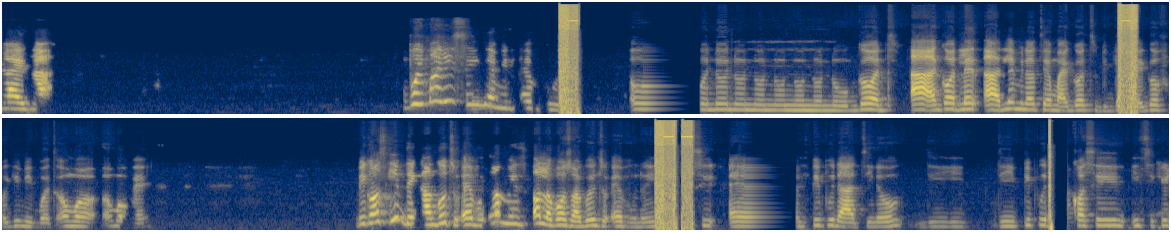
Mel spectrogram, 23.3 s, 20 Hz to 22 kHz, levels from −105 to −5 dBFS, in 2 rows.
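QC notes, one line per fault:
5.57–5.76 s, 11.16–11.35 s, 18.20–18.57 s, 22.14–22.33 s: uninitialised buffer. Each is a sudden, loud burst of harsh digital noise that replaces the speech. A block was sent to playback before any audio had been written into it, so whatever values were left in that memory played as samples. Three bursts last about 186 ms, which fits an 8192-sample block. The 18.20 s burst is twice as long, about 372 ms, which fits a 16384-sample block.
6.41–7.00 s, 19.11–19.63 s: call audio freeze. The speech stops and the last sound carries on as a buzzy smear that decays into silence, about 240 ms of silence in the first case and about 160 ms in the second. The likely cause is delayed packets draining the jitter buffer, with the receiver extending the final sound while it waited. When audio returns it picks up exactly where it stopped, so nothing is lost. Instead, 570 ms and 502 ms of extra time are inserted and the delay grows by those amounts.
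11.69–14.47 s: jitter buffer speed-up. The speech runs at about 121% of normal speed and sounds hurried, but the pitch stays the same. Packets that had piled up left the receiver holding more audio than its target. To reduce that backlog, it repeatedly cut out short pitch-period-sized slices, removing roughly half a second over this stretch and pulling the delay back down.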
